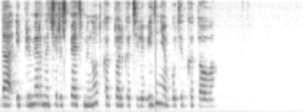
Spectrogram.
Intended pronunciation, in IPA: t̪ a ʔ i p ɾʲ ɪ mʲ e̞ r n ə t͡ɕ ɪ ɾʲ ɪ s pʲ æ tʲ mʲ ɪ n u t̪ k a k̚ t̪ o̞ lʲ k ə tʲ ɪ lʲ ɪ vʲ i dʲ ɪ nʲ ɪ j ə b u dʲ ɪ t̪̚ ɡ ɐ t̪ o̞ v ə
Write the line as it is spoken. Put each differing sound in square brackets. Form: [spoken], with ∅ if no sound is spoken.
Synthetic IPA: [d̪] a ʔ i p ɾʲ ɪ mʲ e̞ r n ə t͡ɕ ɪ ɾʲ ɪ s pʲ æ tʲ mʲ ɪ n u t̪ k a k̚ t̪ o̞ lʲ k ə tʲ ɪ lʲ ɪ vʲ i dʲ ɪ nʲ ɪ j ə b u dʲ ɪ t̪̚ ɡ ɐ t̪ o̞ v ə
